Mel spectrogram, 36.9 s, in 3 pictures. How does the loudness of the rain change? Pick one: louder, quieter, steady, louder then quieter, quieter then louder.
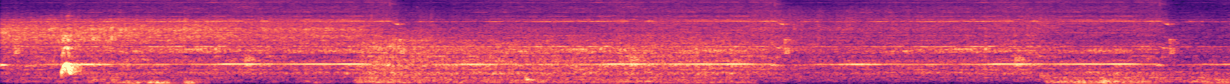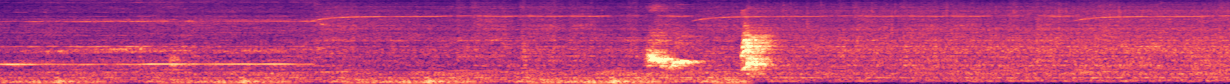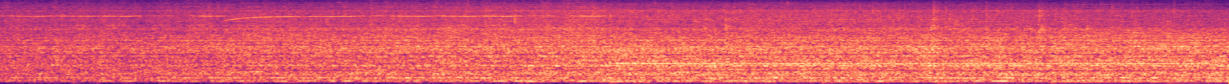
quieter then louder.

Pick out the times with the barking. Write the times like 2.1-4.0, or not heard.
0.6-1.9, 18.8-20.1.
